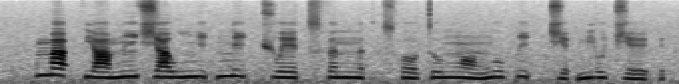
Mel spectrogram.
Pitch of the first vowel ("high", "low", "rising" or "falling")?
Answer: high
